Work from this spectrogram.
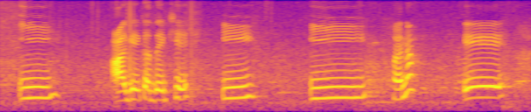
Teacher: ये आगे की जो जीभ होती है वो तुरंत उछल के आगे आ जाती है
